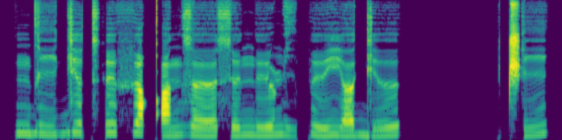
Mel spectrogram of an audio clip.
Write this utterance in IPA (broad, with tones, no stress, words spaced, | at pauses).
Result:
ndiː˧˩˧ɡʲʉ˦˨t͡sʼy˦˨ fy˦˨qʼɵ˧˩˧ nzøː˧˩˧sy˩˧ŋyː˩˧ ɳi̤˧˩˧py˧˩˧ jœ˩˧ɡʲʉ˩˧ | t͡ʃʼi˩˧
